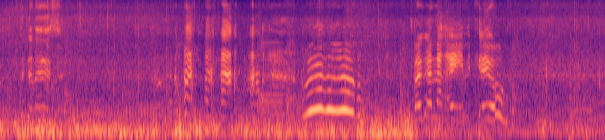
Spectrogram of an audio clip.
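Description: A young child laughs and shouts nearby.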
